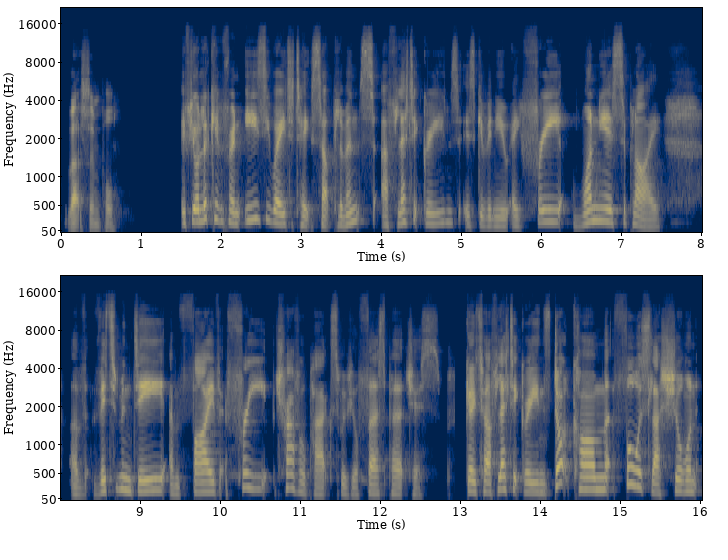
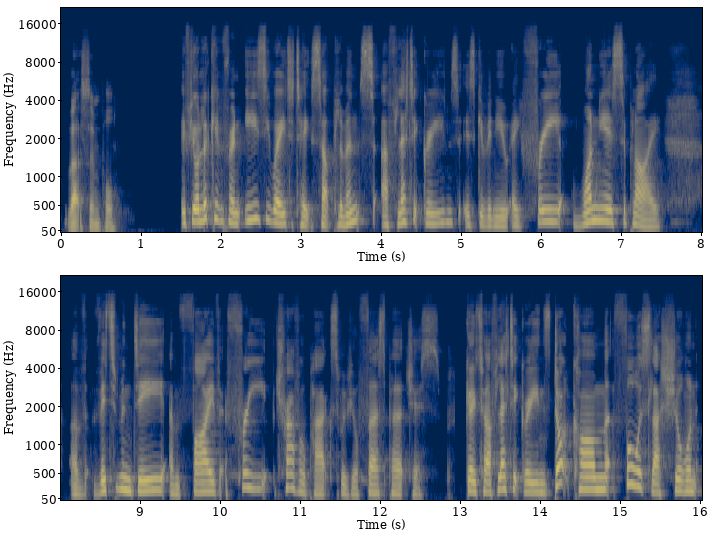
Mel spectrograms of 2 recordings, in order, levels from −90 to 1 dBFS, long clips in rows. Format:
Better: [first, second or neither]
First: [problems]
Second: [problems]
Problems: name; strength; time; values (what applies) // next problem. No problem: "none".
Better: second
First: thin; very slightly; fading below 500 Hz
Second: none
